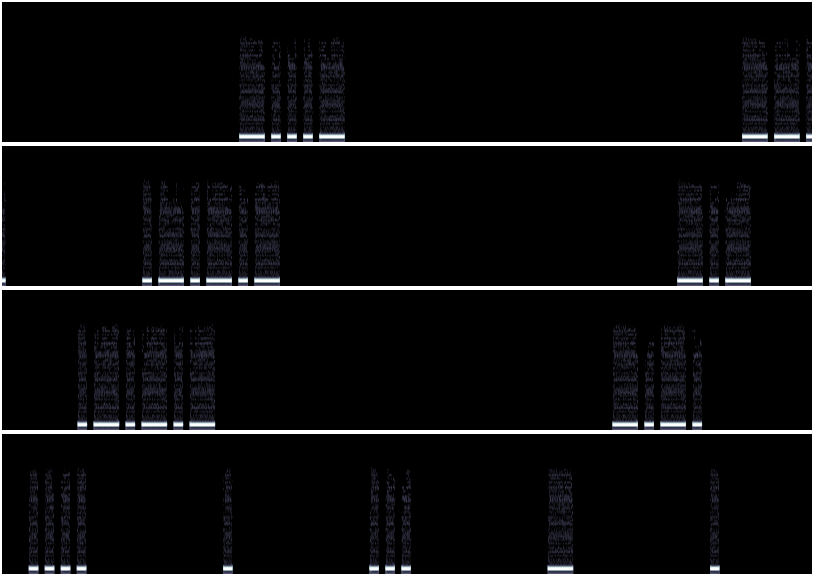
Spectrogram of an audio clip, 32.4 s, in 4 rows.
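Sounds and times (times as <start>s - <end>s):
morse code at 5 wpm: 2.4s - 3.4s, 7.4s - 8.2s, 9.5s - 10.9s, 14.9s - 15.6s, 17.0s - 18.4s, 22.3s - 23.2s, 24.6s - 25.2s, 28.0s - 28.4s, 29.8s - 30.0s.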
